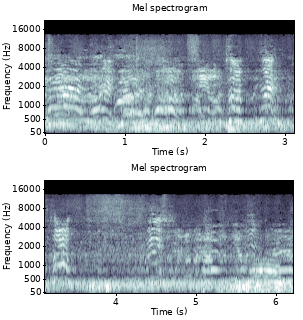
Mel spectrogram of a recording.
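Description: Voices of players and onlookers shouting and calling out during a football match, over a low steady rumble.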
